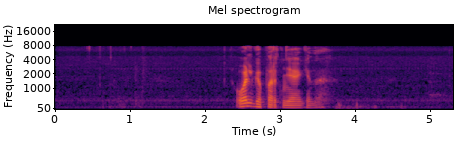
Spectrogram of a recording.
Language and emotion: Russian, neutral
